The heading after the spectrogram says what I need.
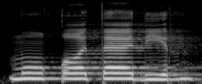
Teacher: Huruf qaf sukun dihukumi qalqalah sughra, sebab qafnya sukunnya tidak asli ya, bawaan dari kalimah muqtadir dan ada di tengah bacaan. Maka huruf qaf ini cara bacanya dipantulkan dengan pantulan yang kecil. Muqtadir. Saat berhenti di huruf ro-nya kan disukunkan, dibacanya tarqiq.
